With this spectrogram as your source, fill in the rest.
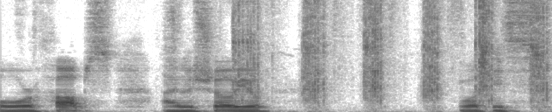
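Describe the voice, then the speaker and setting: A man with a non-native accent speaks very slowly in a very deep, low voice that is somewhat breathy. The recording is very clean, with a silent background. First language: German. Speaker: tattoo artist reviewing equipment. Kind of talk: product review and unboxing. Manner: halting, many fillers.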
